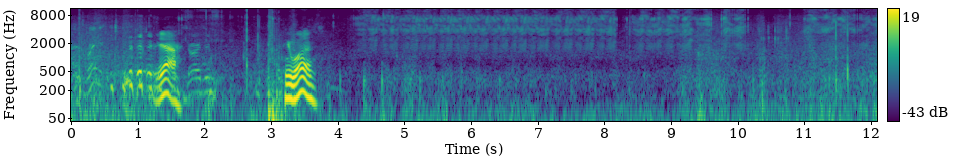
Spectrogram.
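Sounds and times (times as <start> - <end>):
fishing reel ratcheting: 1.6 - 2.8, 4.2 - 12.0.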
